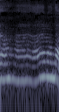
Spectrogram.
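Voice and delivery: soft, mock-whimpering reply. Pharisees cornered by Jesus, softly mock-whimpering. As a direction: whimper it like a caught coward. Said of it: "standing up there whimpering".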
